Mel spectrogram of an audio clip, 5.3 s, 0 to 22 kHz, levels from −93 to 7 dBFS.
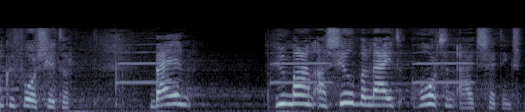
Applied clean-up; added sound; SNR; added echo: none; Wind instrument, woodwind instrument; 16 dB; reverberation time 0.4 s.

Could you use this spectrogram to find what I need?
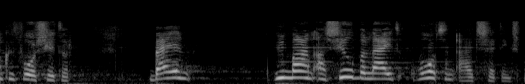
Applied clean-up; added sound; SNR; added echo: neural separator model SepFormer DNS4.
